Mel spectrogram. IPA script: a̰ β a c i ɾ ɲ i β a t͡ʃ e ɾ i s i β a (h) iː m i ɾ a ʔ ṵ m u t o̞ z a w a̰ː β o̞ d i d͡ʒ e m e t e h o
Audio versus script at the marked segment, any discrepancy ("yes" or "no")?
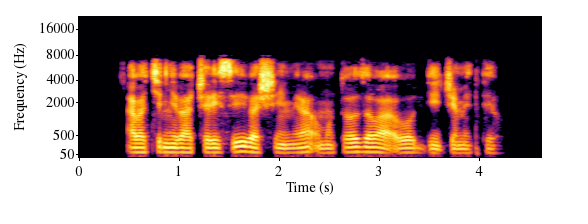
yes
